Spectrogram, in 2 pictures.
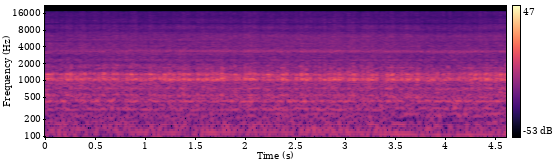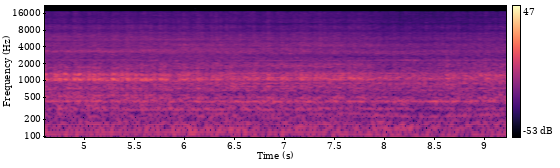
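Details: Foreign noise at idle: fast light rattling tick, about three per second, over steady idle; owner suspects timing chain, chain tensioner or chain guide, unconfirmed.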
